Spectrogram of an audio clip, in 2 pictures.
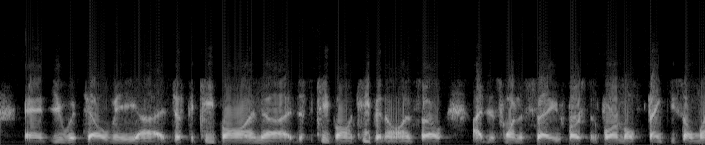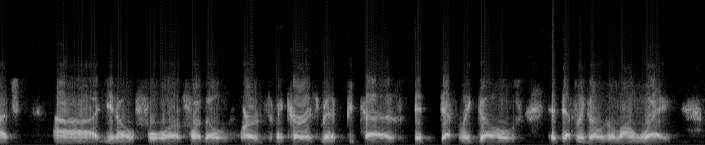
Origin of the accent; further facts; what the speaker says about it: Chicago, Illinois, United States; now in Denver, United States; You know, I'm from Chicago, but I call Denver home.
